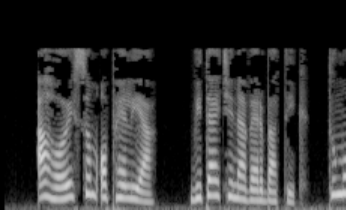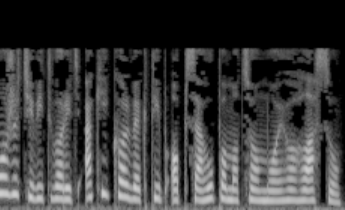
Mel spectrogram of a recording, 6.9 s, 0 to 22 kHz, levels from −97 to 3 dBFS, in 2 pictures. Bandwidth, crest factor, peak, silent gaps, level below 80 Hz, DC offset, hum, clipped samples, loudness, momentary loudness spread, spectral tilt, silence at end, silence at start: 8.8 kHz; 22 dB; 0 dBFS; none; -50 dBFS; under 0.1%; none; under 0.1%; -22 LUFS; 6 LU; -5 dB/octave; 0.05 s; 0.4 s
